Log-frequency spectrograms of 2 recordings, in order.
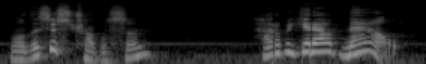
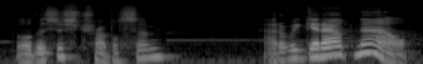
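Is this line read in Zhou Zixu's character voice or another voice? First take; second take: Zhou Zixu's; another voice. First: It is read in Zhou Zixu's character voice. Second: It is read in a different character's voice.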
